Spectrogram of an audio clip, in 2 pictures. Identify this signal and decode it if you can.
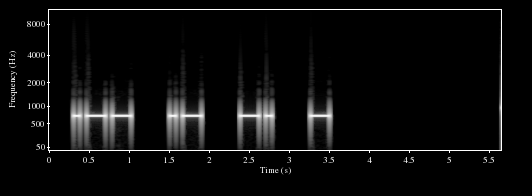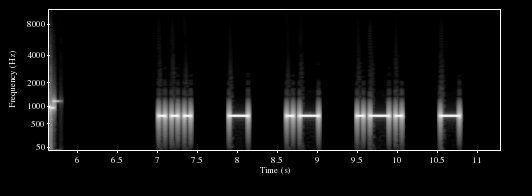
Morse code, heard as a keyed tone, about 15 wpm, spaced as for 11 wpm, 700 Hz. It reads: WANT START
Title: 2x Character Spacing - Top 300 Words - 15wpm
